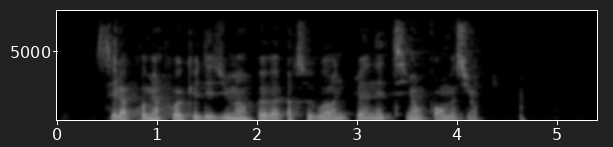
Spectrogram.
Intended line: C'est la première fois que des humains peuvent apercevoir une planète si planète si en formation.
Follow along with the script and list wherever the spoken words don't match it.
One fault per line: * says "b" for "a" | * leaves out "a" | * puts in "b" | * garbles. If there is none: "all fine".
* leaves out "planète si"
